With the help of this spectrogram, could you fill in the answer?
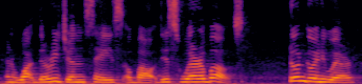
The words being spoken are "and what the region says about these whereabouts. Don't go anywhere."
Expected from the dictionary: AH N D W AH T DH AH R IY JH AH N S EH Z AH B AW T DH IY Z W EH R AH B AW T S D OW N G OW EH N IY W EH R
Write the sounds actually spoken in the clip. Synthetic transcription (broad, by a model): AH N W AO T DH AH R IY JH AH N S EH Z AH B AW T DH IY S W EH R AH B AW T D OW N G OW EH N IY W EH R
